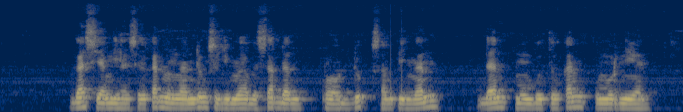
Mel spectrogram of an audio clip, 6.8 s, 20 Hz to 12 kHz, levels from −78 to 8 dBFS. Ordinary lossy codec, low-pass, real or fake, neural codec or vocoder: Opus, 64 kbps; 10.8 kHz; real; none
